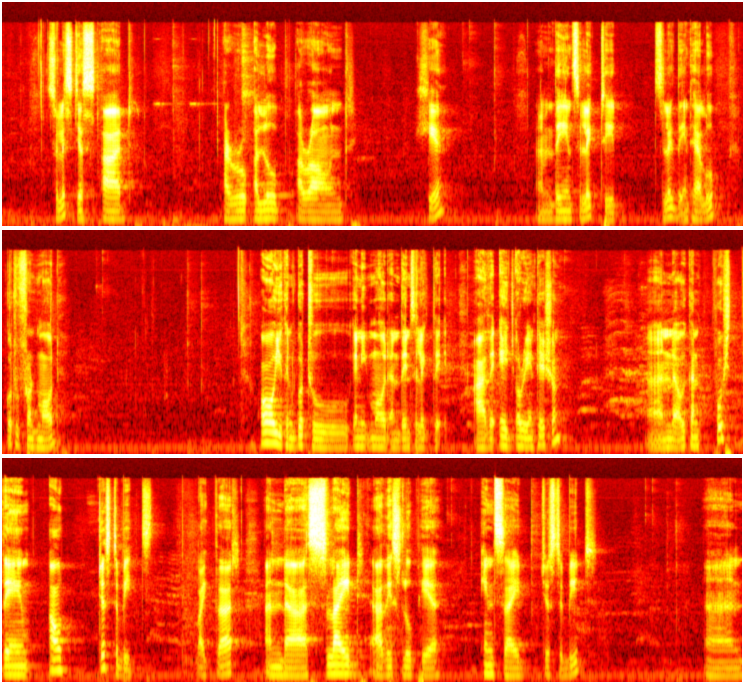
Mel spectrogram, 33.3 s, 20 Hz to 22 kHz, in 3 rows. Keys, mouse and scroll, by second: 0.0 KP_3, 0.4 Tab, 1.2 alt+a, 2.6 KP_1, 2.9 KP_3, 4.1 ctrl+r, 7.0 right click, 7.4 1, 8.2 click, 11.0 KP_1, 12.5 z, 12.6 click, 13.3 `, 17.2-19.7 drag, 20.6 scroll up 1, 21.9-27.7 drag, 23.9 scroll down 2, 24.2 Tab, 24.4 `, 24.9-25.3 scroll down 2, 25.3 Tab, 25.4 Tab, 26.3 2, 27.4 1, 29.0 ctrl+click, 29.3 scroll up 1, 30.3 g, 31.9 click, 32.4 `.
